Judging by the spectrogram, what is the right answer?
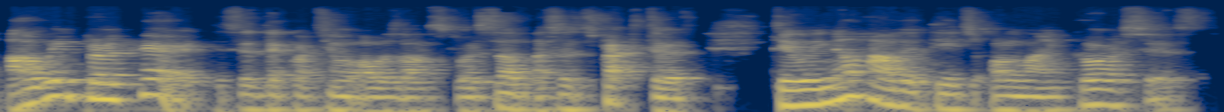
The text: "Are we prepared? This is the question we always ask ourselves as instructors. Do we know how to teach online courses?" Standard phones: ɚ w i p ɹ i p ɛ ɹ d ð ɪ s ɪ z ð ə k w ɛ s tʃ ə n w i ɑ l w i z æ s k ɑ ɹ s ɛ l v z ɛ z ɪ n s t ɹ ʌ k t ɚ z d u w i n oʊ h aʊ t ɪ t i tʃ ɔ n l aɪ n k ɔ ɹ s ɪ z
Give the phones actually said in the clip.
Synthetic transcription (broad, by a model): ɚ w i p ɹ i p ɛ ɹ d ð ɪ s ɪ z ð ə k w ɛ s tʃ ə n w i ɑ w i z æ s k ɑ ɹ s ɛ l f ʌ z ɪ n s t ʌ k t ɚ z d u w i n oʊ h aʊ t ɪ t i tʃ ɔ n l aɪ n k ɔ ɹ s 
